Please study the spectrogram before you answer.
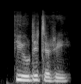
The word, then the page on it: feudatory: Indian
